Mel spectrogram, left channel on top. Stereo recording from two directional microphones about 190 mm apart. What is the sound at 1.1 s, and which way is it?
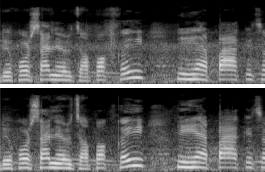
Speech, 35° right (ahead or behind).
